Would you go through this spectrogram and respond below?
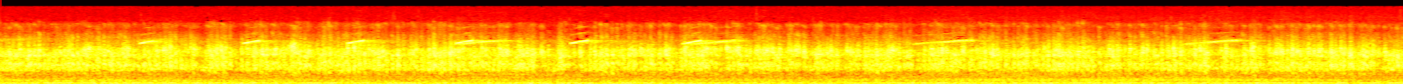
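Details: Urban frogs, mixed with occasional city sounds: a dense, steady pulsing chorus with short, bright, rising chirps. The chirps come about once a second for the first six seconds, then more sparsely.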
